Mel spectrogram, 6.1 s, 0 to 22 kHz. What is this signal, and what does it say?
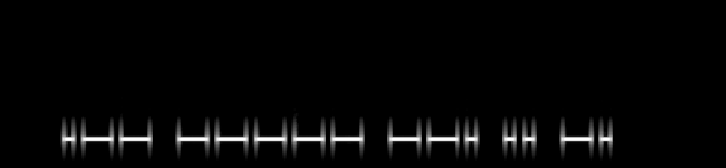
Morse code, heard as a keyed tone, about 15 wpm, 700 Hz. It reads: W0GIN
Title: USA Call Signs - 5 Characters - Repeated 2x - 15wpm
